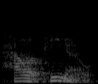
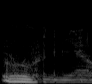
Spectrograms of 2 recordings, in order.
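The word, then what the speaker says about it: jalapeño: She says jalapeno, Yeah, exactly. Okay. Yes. and I said, Stephanie, do you see that little tilde over the end? You're saying it wrong. It's jalapeno.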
